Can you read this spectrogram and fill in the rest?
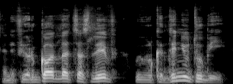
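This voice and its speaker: A man voicing an angry ancient king who speaks in a forceful, accusing way. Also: mid-range voice, lively intonation, quick pace, slightly rough. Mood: stern.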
